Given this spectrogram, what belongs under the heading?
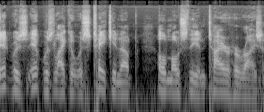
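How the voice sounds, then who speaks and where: The tone is bright and sharp. Intonation is lively, and the pace is moderate. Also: man. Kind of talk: casual storytelling on radio, conversational.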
